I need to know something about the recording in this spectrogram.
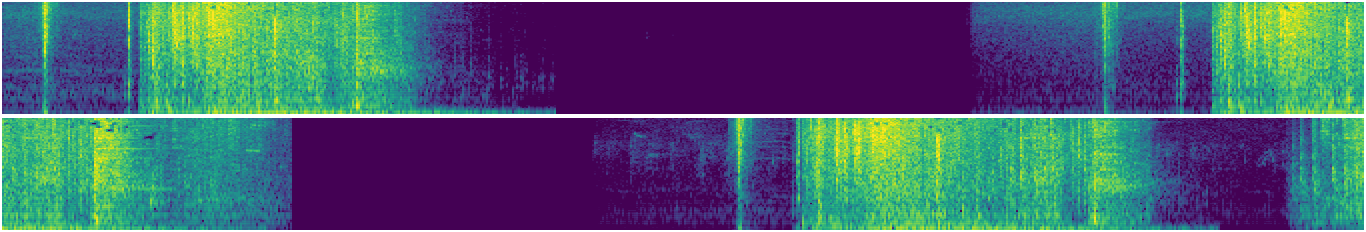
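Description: Low rumbling crashes of railway track being torn down come in bursts.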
